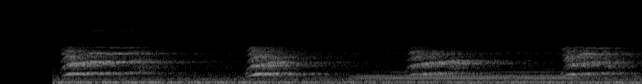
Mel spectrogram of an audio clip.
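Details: Treeing Walker Coonhound out coon hunting, giving four long, drawn-out bawling bays spaced about one and a half seconds apart, each a steady ringing howl with a low rumbling hum underneath.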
